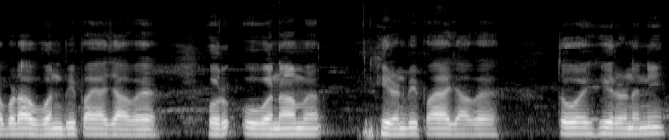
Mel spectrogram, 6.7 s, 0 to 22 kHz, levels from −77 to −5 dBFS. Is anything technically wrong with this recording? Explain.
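No, nothing technically wrong can be heard in this speech recording. Nothing in what can be heard points to a problem in how it was captured, processed or delivered.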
